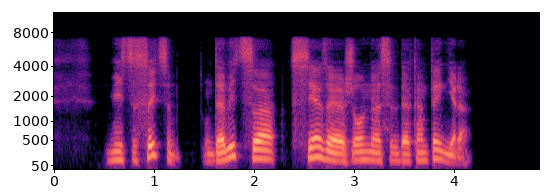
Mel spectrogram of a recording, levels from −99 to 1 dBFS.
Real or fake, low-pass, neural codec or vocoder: fake; 7.2 kHz; codec, 16 kHz, 0.5 kbps, FunCodec, trained on Chinese and English, 25 frames a second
